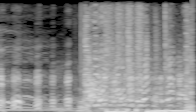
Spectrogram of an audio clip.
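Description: A turkey gobbles in a quick, warbling burst, starting with rapid pulsed calls and swelling into a louder, rougher stretch with low rumbling beneath, fairly loud.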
